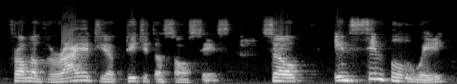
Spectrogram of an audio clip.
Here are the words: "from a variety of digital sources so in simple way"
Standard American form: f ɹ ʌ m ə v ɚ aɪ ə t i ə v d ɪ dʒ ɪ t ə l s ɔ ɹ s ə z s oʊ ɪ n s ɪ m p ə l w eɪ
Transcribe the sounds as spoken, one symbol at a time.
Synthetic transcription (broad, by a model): f ɹ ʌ m ə v ɚ aɪ ə t i ə v d ɪ dʒ ɪ t ə l s ɔ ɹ s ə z s oʊ ɪ n s ɪ m p ə l w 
